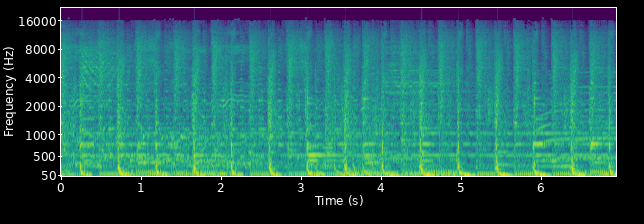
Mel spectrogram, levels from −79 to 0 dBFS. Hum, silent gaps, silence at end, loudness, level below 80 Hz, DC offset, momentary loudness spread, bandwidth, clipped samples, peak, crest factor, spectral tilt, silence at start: none; none; 0 s; -12 LUFS; -16 dBFS; 2%; 2 LU; 17 kHz; under 0.1%; 0 dBFS; 12 dB; -4 dB/octave; 0 s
